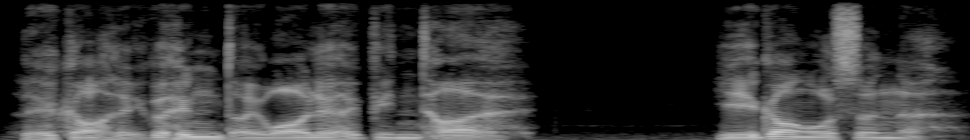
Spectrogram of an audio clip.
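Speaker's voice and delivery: put-on low grim old man. A narrator's reading. Old man's grim reply.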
